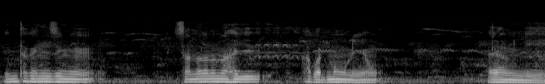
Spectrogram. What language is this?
Bodo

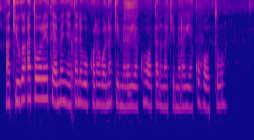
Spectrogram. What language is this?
Kikuyu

